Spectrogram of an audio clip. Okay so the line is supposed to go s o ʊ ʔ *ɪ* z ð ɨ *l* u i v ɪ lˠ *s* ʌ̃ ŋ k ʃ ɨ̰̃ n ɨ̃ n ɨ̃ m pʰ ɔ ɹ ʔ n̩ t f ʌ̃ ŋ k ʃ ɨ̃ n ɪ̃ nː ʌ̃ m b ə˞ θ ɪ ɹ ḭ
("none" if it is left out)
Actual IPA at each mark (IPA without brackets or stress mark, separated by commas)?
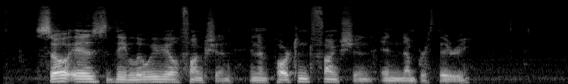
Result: ɪ, l, f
